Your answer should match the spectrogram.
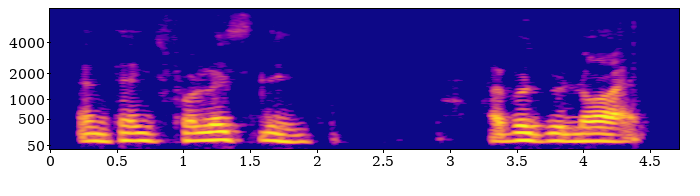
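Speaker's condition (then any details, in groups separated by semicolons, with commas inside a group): Cerebral palsy; talks slowly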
